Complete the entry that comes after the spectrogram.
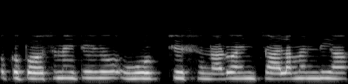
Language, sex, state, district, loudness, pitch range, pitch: Telugu, female, Telangana, Karimnagar, -17 LUFS, 270-285 Hz, 275 Hz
